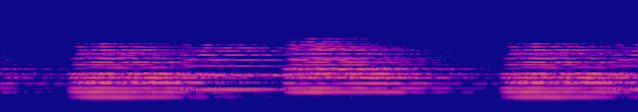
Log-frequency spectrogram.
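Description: Synth pad ('bumblebee' pad) playing back slow sustained chords built on D minor and A-sharp major, with a new chord about a second in, near the middle and about five seconds in, each one fading before the next.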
